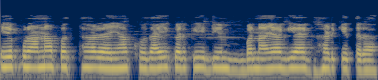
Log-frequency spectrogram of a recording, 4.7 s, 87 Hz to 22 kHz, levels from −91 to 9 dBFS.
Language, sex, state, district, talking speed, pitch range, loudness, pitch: Hindi, female, Bihar, Bhagalpur, 175 wpm, 195-210 Hz, -15 LUFS, 205 Hz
